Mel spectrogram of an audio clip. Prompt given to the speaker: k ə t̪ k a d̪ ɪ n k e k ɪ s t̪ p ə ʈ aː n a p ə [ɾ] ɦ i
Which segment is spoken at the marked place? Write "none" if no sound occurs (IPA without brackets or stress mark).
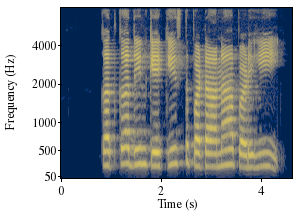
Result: ɽ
